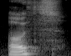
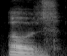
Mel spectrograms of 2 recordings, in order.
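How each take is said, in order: First: The ending is voiceless, like th plus s. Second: The ending is voiced, like th plus z. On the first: "the voiceless consonant cluster ths" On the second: "the voiced consonant"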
